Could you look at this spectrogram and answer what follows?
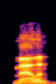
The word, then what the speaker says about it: Mallen: Mallen.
